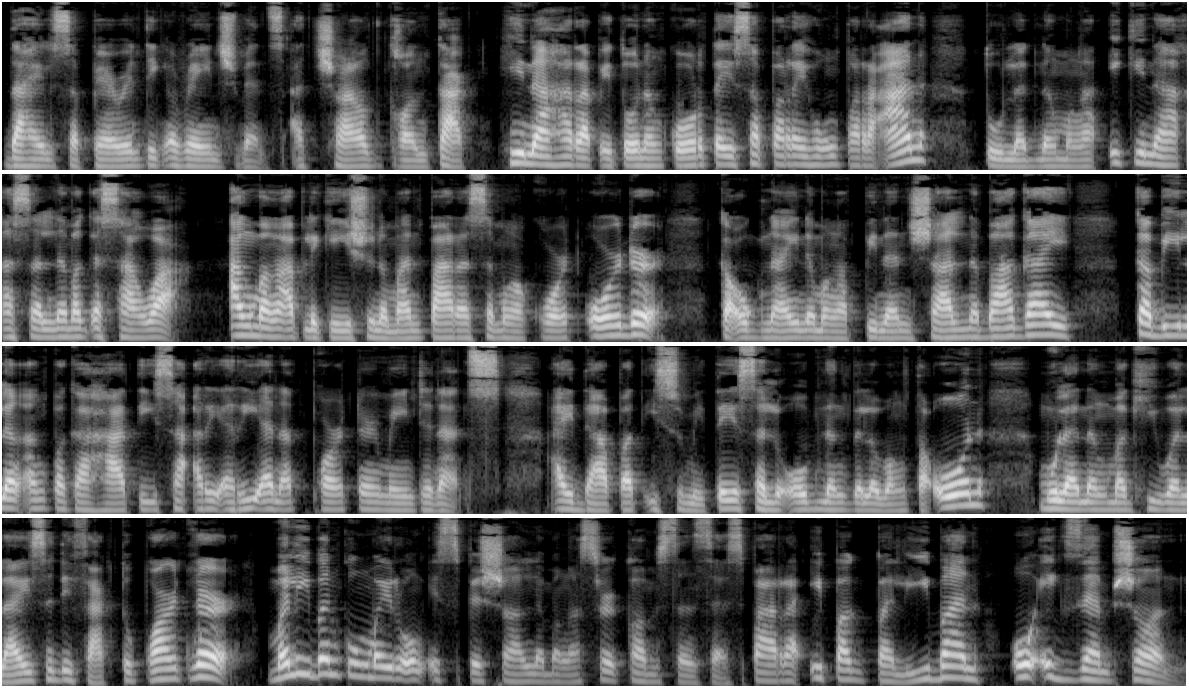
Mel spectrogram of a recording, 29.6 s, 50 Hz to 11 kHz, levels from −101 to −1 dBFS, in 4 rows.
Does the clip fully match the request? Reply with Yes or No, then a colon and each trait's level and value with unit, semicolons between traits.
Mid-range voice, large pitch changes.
No: medium, 150 Hz; average, 4.1 semitones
